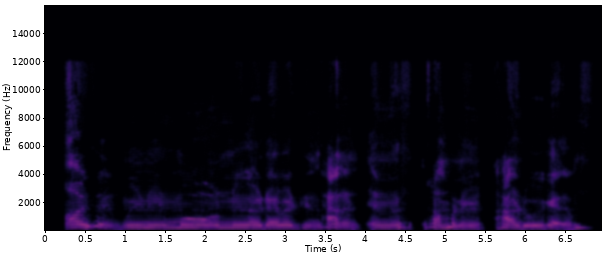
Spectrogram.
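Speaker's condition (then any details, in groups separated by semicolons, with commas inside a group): Cerebral palsy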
